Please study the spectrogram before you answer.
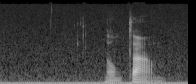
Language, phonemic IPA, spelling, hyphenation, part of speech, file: Dutch, /lɑnˈtan/, lanthaan, lan‧thaan, noun, Nl-lanthaan.ogg
- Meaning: lanthanum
